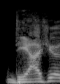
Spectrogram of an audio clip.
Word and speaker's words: Diageo: Diageo, is that how you say it? – Oh, yeah, yeah.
